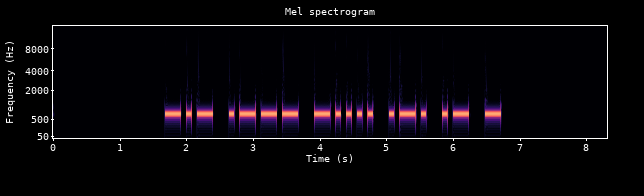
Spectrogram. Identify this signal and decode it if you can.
Morse code, heard as a keyed tone, about 15 wpm, 700 Hz. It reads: KJ6RAT
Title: USA Call Signs - 6 Characters - Repeated 3x - 15wpm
